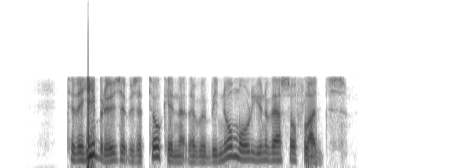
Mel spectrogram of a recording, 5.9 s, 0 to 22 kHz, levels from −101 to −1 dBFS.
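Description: Rough, crackling bursts with pops and brief jumps in level break into the speech from 1.08 to 1.22 s and again from 3.82 to 3.99 s. These are bit errors on an ADPCM link, with roughly half a percent of bits flipped in the first burst and slightly more in the second. Each flipped bit throws off the decoder's step size and prediction, so the damage rings on for a few milliseconds instead of staying a single click.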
